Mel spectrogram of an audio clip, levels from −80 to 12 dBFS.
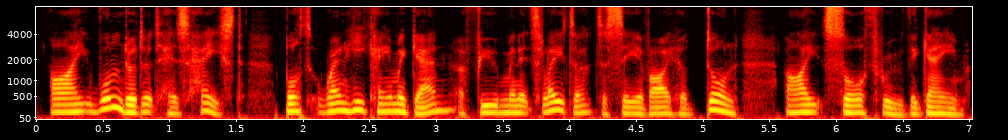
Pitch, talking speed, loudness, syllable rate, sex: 140 Hz, 215 wpm, -18 LUFS, 5.3 syllables/s, male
